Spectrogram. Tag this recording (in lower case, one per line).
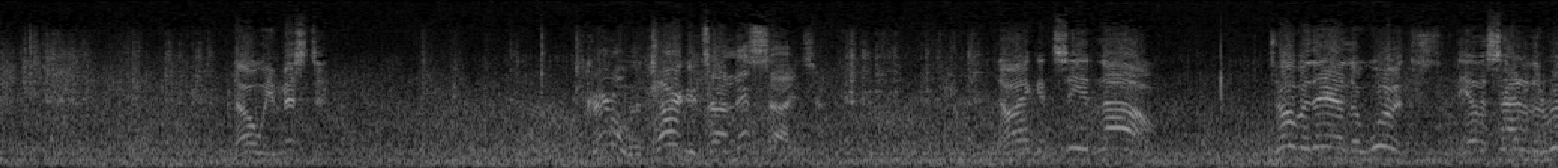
speech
